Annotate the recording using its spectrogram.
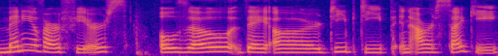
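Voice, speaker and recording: A woman with a Polish accent, fairly high in pitch, at a very slow pace. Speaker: English teacher. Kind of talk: video lesson. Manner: animated.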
